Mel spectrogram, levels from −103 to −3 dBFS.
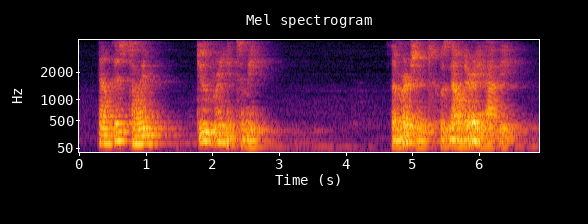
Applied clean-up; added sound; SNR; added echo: none; none; none; reverberation time 0.9 s.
